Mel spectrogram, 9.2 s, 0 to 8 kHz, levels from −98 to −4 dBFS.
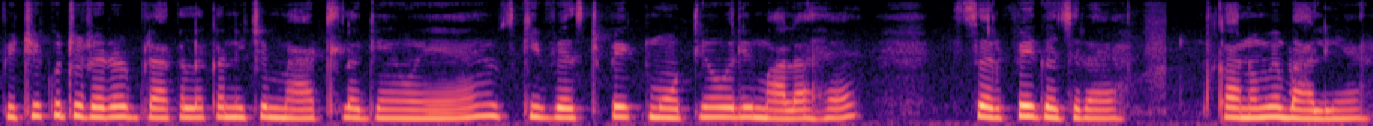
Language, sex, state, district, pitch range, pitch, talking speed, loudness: Hindi, female, Chhattisgarh, Rajnandgaon, 205-235 Hz, 225 Hz, 185 wpm, -26 LUFS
